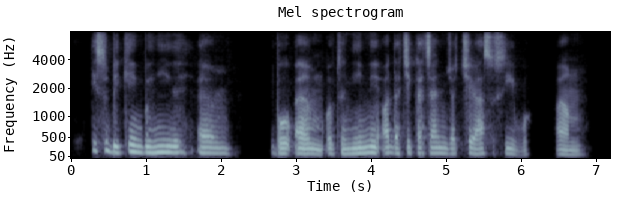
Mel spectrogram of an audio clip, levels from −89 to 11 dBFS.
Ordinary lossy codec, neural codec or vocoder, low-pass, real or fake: none; codec, 16 kHz, 0.8 kbps, ZipCodec; none; fake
